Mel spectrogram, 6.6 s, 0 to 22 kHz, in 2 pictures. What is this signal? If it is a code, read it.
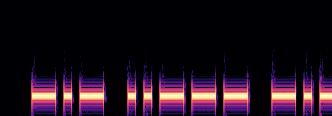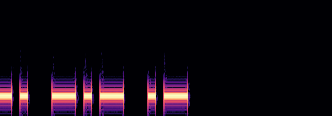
Morse code, heard as a keyed tone, about 17 wpm, 700 Hz. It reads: K2CKA
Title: Speed Racing - USA Call Signs 15wpm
